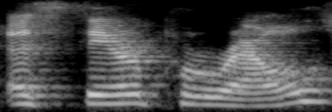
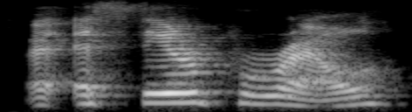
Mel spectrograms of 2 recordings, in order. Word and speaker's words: Esther Perel: I promote her book like it's my own, Esther Perel.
